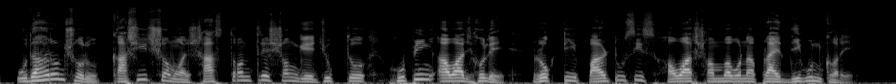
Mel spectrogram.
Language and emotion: Bengali, neutral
